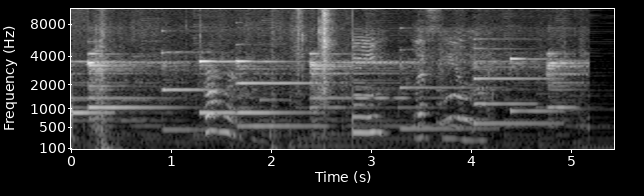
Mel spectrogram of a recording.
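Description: A gentle electronic melody of soft chiming tones plays close by, with a voice briefly mixed in, then the tune stops abruptly at the end.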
